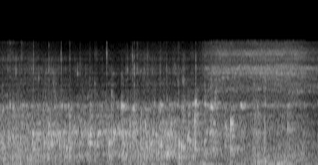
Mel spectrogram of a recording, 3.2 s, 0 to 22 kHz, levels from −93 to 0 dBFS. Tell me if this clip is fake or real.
fake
